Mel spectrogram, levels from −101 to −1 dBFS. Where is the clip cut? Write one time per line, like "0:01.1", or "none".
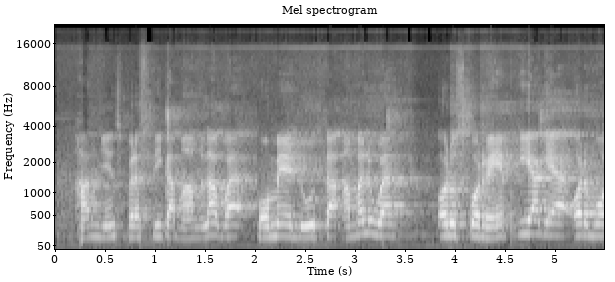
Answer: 0:01.9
